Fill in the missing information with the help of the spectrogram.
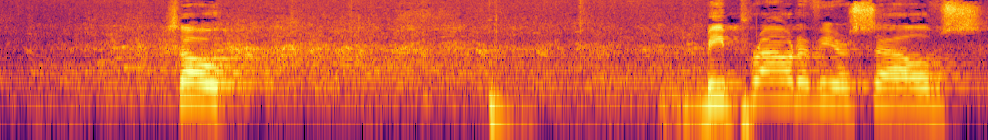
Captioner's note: audience laughs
